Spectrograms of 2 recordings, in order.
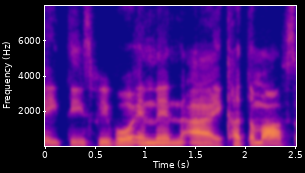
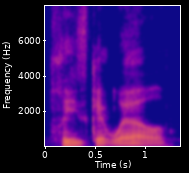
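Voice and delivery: low, slow, softer get-well wish; mock-solemn echo; 8 semitones lower, 6 dB quieter, slower than usual. Co-host repeating the jab at a flaky date, mock-solemn and low.

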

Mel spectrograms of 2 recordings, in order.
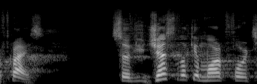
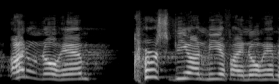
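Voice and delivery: Peter's denial; 5 semitones higher, 4 dB louder than usual. Acted. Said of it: "Peter said".

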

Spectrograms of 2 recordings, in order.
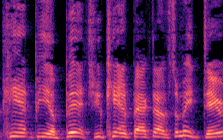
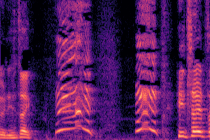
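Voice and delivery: normal talking voice

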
